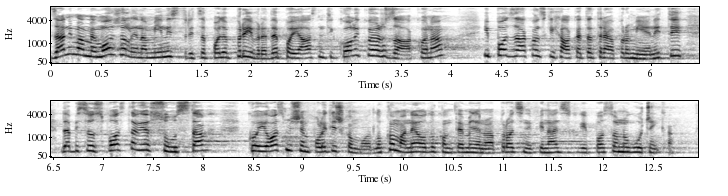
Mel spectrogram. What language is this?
Croatian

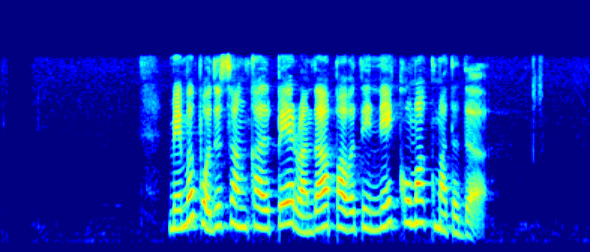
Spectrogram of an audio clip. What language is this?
Sinhala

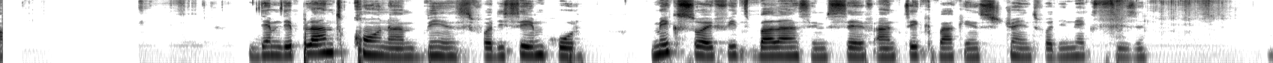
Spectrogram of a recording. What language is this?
Nigerian Pidgin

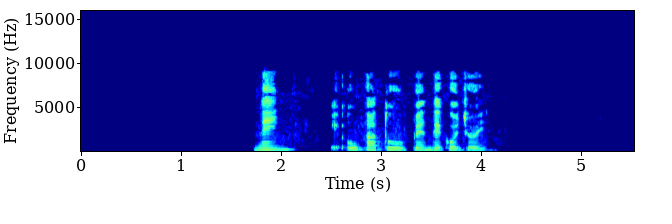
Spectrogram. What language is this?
Guarani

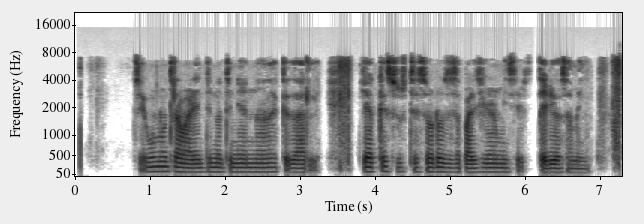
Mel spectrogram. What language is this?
Spanish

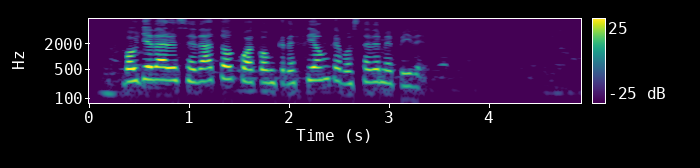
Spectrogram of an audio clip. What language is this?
Galician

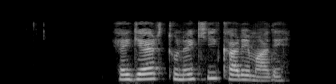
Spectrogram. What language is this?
Kurdish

